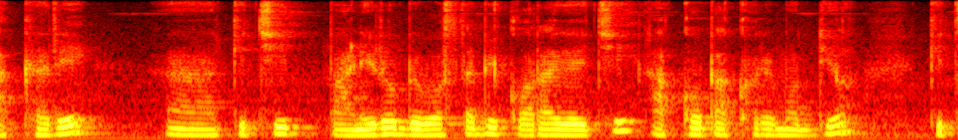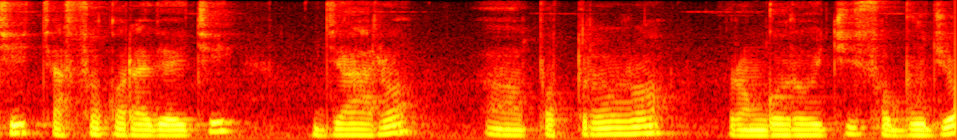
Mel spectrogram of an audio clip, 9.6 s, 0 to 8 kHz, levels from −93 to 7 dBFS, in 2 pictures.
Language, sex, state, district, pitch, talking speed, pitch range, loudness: Odia, male, Odisha, Khordha, 125 Hz, 115 wpm, 115-145 Hz, -17 LUFS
